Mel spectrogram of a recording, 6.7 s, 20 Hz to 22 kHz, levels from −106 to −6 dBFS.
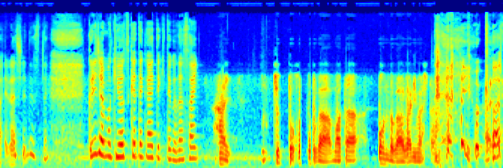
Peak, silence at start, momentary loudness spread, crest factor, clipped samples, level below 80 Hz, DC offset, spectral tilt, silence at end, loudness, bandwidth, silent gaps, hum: -4 dBFS; 0 s; 12 LU; 16 dB; under 0.1%; -58 dBFS; under 0.1%; -3.5 dB/octave; 0 s; -21 LUFS; 16.5 kHz; none; none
